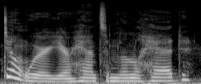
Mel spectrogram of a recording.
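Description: An actress playing a shrewd, cool 1920s adventuress who talks tough and wry in a radio crime drama. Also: female voice, deep voice, normal speed, darkish tone, clear, resonant tone, close to an everyday voice. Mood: wry, determined. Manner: wry, slangy, tough talk.

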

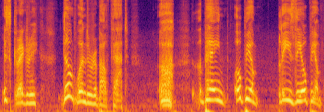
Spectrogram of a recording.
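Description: A man's voice: high voice, lively intonation, takes it slowly, gravelly, slightly rough, exaggerated voice. A man playing a weak, weary man recovering from plague in a radio drama, his speech pained and tired.

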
